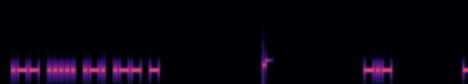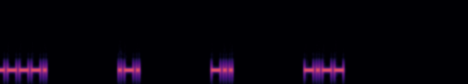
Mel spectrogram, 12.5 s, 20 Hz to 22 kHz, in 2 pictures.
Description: Morse code, heard as a keyed tone, about 30 wpm, spaced as for 13 wpm, 700 Hz. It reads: W5RWT K9RDY
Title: USA Call Signs - 5 Characters - 8x Character Spacing - 30wpm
